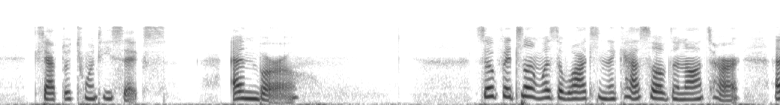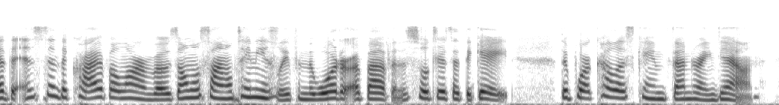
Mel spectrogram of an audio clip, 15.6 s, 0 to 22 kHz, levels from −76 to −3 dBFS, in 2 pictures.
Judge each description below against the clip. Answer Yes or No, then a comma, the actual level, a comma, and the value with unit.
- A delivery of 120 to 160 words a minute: Yes, average, 145 wpm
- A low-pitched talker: No, very high, 255 Hz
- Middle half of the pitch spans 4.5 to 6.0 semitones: No, average, 3.4 semitones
